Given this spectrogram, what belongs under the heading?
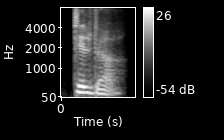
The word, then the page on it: tilde: Indian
